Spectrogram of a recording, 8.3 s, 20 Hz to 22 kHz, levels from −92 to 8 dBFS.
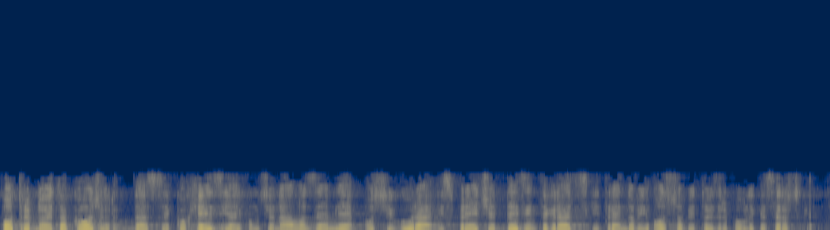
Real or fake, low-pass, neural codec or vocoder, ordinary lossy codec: real; 5.4 kHz; none; none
